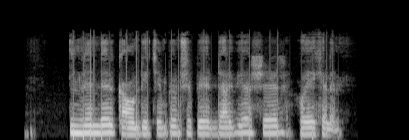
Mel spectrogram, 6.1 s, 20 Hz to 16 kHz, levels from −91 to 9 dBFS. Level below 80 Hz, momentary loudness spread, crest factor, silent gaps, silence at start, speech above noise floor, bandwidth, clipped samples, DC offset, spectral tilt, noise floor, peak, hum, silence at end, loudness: -40 dBFS; 9 LU; 14 dB; none; 0.45 s; 52 dB; 7.4 kHz; under 0.1%; under 0.1%; -7 dB/octave; -66 dBFS; -2 dBFS; none; 1.05 s; -16 LUFS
